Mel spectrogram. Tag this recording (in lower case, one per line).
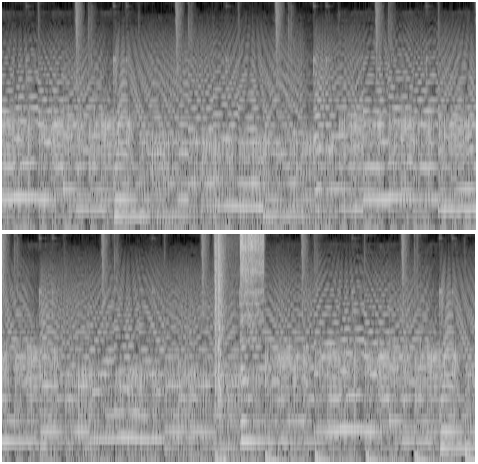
music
